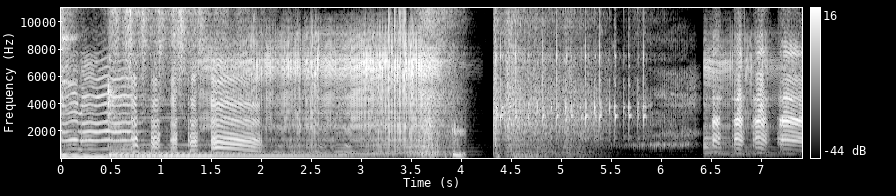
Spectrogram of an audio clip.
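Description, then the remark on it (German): A loud, cartoonish fly buzz with a rough, swooping pitch that wavers up and down, coming in several bursts separated by brief pauses. No one speaks over it. “Fliege, aber du störst doch die Spinnen mit deinem lauten Gesumse.”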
